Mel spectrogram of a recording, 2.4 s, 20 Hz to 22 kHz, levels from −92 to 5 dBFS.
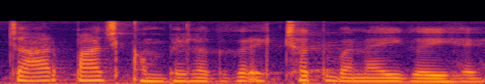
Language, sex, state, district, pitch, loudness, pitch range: Hindi, female, Bihar, Sitamarhi, 170 Hz, -18 LUFS, 160-200 Hz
